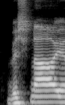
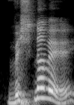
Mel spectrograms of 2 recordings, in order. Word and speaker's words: विष्णवे: आती वो कहते हैं विष्णाय नमः, और जिन्हें संस्कृत आती है वो कहते हैं ओम विष्णवे नमः। विष्णवे यह है राइट उच्चारण, विष्णाये राइट उच्चारण नहीं है, सही उच्चारण नहीं है।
